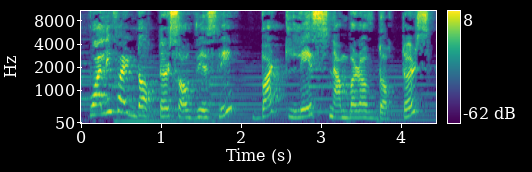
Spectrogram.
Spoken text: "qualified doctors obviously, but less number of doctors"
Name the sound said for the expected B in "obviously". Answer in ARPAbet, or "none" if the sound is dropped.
B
